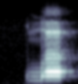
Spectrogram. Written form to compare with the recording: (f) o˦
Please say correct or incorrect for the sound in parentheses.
incorrect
